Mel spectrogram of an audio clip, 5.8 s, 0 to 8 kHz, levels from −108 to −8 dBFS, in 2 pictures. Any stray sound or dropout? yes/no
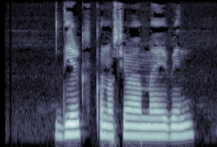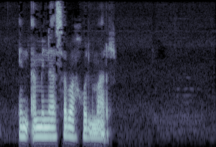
no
